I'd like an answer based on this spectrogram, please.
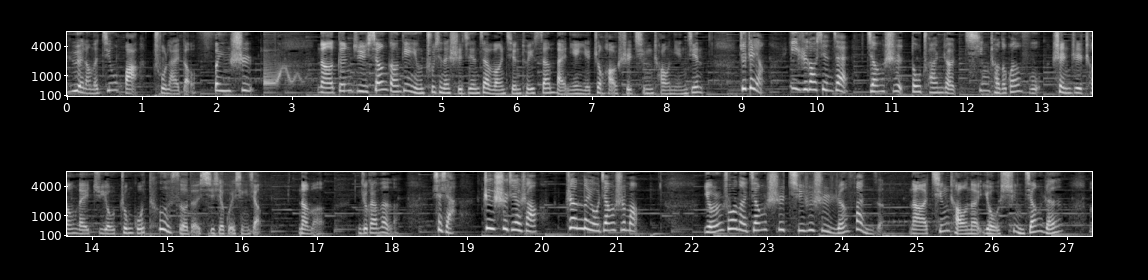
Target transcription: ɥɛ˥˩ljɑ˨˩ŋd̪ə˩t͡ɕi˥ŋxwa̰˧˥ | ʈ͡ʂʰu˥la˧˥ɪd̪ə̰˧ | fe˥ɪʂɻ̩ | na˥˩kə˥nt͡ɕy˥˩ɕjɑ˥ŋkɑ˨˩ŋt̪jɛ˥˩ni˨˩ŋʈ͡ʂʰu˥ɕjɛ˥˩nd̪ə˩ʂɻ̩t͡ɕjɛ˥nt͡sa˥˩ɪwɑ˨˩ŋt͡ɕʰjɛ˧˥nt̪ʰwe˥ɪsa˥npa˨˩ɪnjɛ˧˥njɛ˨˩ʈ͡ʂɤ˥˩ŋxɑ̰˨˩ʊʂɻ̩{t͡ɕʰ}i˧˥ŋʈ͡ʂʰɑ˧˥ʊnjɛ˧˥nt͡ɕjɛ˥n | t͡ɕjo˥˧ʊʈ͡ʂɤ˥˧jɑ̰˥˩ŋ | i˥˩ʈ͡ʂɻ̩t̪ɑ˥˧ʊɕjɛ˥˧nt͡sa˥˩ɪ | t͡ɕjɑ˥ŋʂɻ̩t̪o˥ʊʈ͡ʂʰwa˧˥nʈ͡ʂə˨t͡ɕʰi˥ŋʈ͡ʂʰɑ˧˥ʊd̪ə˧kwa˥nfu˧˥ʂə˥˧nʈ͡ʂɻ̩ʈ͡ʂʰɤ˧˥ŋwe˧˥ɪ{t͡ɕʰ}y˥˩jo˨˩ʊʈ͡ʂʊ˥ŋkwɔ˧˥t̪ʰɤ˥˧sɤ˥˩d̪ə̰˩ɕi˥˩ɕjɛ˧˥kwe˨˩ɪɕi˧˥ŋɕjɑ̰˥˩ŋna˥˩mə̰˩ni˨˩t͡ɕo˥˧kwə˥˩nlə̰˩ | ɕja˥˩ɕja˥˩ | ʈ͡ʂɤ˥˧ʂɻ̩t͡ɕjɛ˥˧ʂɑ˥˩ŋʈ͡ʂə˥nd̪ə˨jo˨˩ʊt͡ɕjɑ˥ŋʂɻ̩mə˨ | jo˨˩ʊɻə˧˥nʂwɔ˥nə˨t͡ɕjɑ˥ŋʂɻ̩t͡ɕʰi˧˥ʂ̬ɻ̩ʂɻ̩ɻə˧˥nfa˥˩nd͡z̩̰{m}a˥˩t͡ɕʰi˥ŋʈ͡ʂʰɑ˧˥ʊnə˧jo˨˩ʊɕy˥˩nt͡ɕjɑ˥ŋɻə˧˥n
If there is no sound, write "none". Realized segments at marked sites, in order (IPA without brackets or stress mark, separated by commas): t͡ɕʰ, t͡ɕ, n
